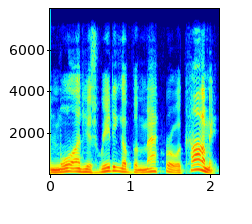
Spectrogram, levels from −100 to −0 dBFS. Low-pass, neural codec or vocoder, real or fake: 7.2 kHz; codec, 16 kHz, 1 kbps, FunCodec, trained on Chinese and English, 50 frames a second; fake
